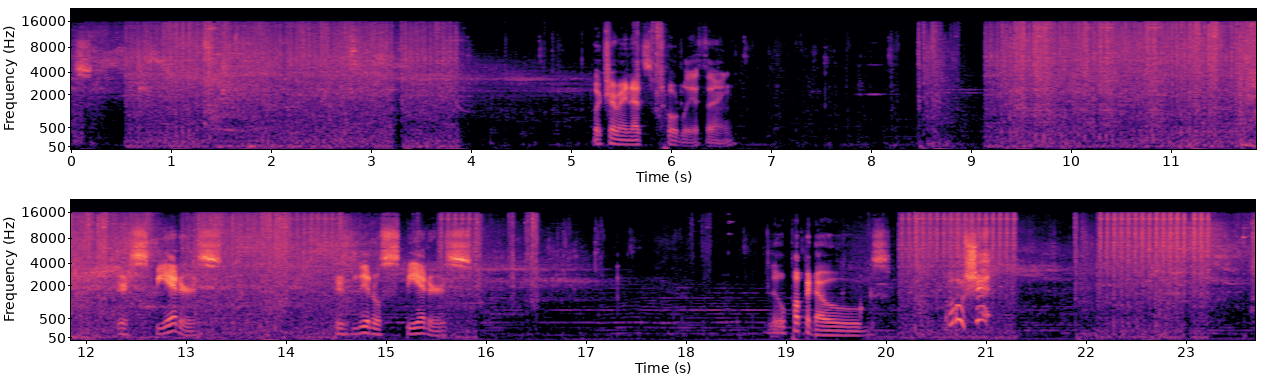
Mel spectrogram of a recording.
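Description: A heavy gun fires rapid bursts of shots.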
